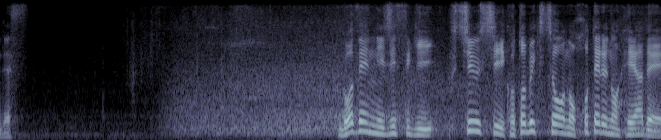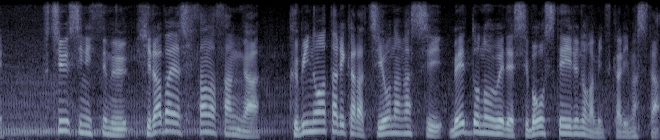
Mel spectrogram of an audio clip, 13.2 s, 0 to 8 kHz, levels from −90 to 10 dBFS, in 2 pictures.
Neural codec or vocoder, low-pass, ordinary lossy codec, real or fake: none; 7.2 kHz; Opus, 24 kbps; real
